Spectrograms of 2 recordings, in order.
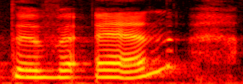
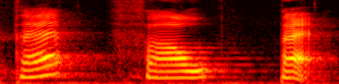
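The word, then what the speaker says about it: TVP: польський канал tfa-up і іноземцям часто дуже хочеться прочитати його як твн але польською це читається як те ФАУ пе і в польських словах це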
